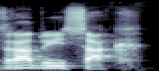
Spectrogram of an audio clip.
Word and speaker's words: Radu Isac: So in Romanian, my whole name is Radu Isac. Radu Isac. Yeah. Okay. But you need to do the rolling of the R, the Radu.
